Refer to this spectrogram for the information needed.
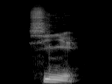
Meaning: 1. bookmark (strip used to mark a place in a book) 2. signet
- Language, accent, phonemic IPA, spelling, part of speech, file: French, France, /si.ɲɛ/, signet, noun, LL-Q150 (fra)-signet.wav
